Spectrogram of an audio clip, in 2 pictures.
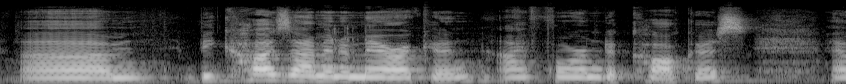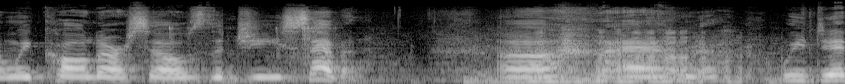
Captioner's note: laughter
